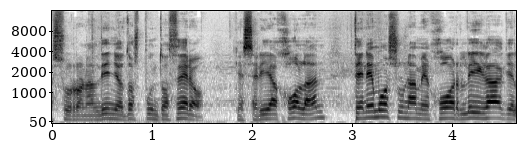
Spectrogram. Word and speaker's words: Haaland: Por cierto, es Haaland, las dos As. Tenemos un comentario en YouTube que nos decía: soy noruego y se pronuncia Haaland, no Haaland, ¿vale?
